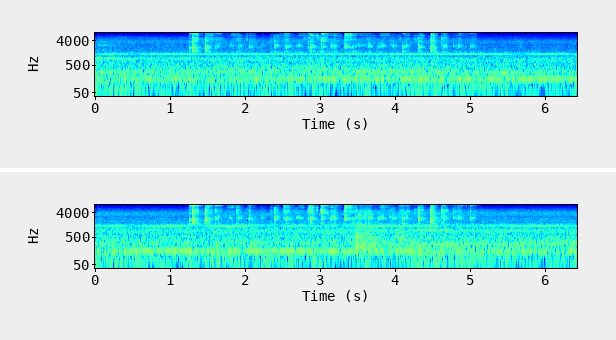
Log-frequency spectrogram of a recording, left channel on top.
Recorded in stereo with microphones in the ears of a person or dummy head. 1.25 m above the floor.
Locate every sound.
1.2 s a bell: 15° right (ahead or behind), 1.7 m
